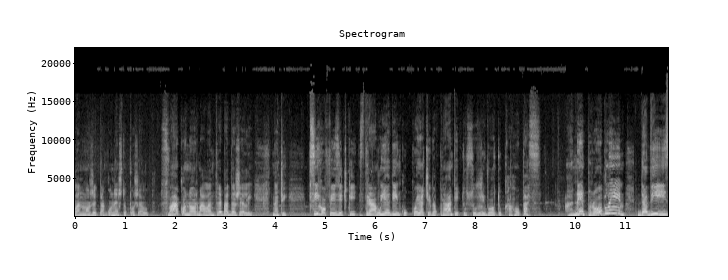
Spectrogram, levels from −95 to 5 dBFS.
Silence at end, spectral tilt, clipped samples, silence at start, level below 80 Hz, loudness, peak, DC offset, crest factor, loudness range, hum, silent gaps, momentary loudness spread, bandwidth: 0 s; -4.5 dB/octave; under 0.1%; 0 s; -46 dBFS; -22 LUFS; -6 dBFS; under 0.1%; 16 dB; 2 LU; none; none; 10 LU; 18.5 kHz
